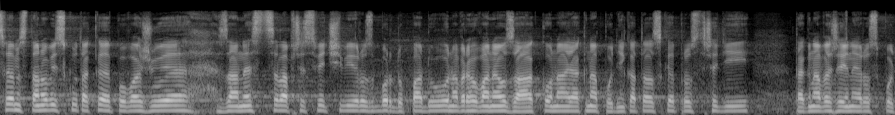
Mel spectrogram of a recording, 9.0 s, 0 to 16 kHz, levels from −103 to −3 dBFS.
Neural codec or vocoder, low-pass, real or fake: none; 10.8 kHz; real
